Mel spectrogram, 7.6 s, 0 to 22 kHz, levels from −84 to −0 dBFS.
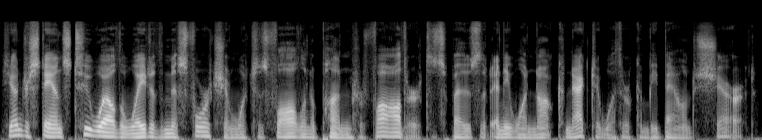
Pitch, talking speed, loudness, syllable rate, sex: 95 Hz, 235 wpm, -21 LUFS, 6.1 syllables/s, male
